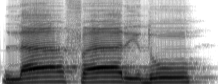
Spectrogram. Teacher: را زیر کی وجہ سے باریک پڑھیں گے۔ ضاد حروف مستعلیہ پر پڑھیں گے، ادغام مع الغنہ ہوگا۔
